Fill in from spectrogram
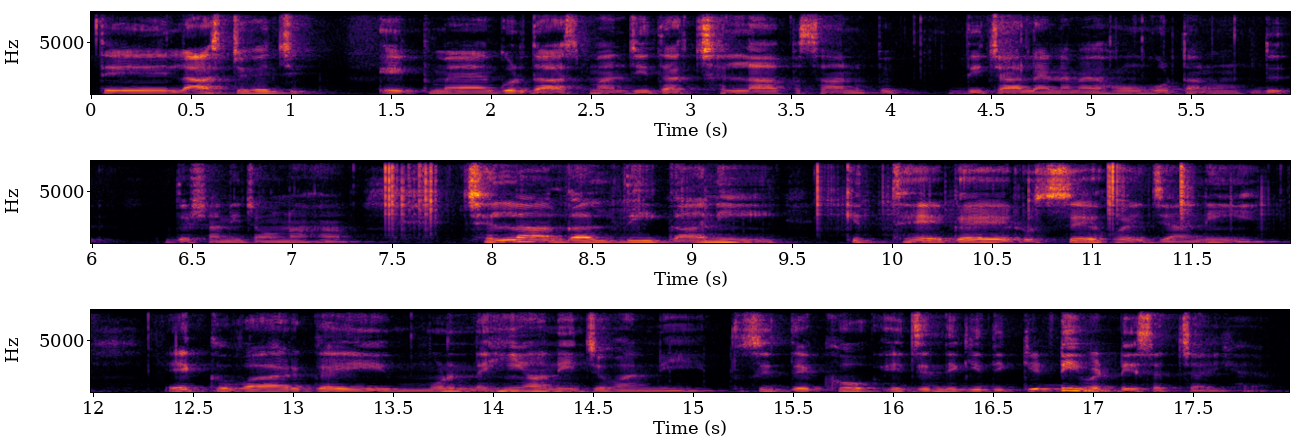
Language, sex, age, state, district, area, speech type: Punjabi, male, 18-30, Punjab, Jalandhar, urban, spontaneous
